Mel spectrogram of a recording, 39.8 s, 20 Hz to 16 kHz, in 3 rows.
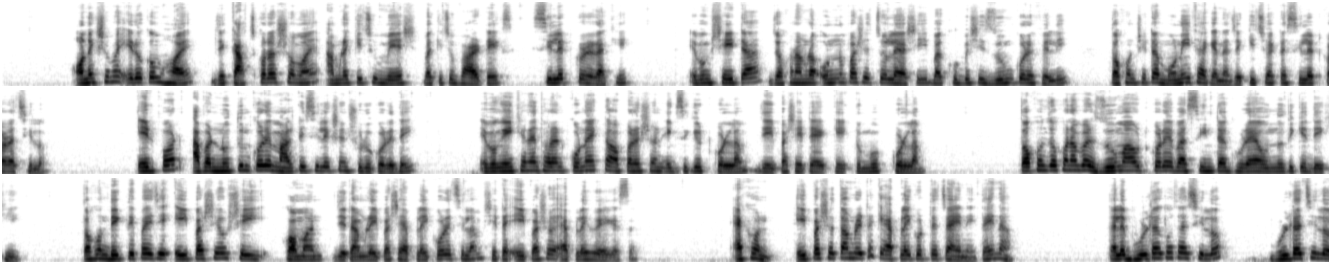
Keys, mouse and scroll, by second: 1.7 click, 2.2 Tab, 2.7-3.8 middle drag, 3.8 click, 4.3 shift+click, 5.1 shift+click, 6.5-9.4 middle drag, 9.4-10.0 scroll up 1, 10.0-13.1 shift+middle drag, 13.9-14.7 scroll up 1, 14.7-15.8 shift+middle drag, 15.8 shift+click, 16.3 shift+click, 16.8 shift+click, 17.3 shift+click, 18.9 g, 23.3-24.4 scroll down 2, 24.4-38.2 middle drag, 38.7-39.8 scroll up 2.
